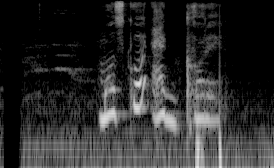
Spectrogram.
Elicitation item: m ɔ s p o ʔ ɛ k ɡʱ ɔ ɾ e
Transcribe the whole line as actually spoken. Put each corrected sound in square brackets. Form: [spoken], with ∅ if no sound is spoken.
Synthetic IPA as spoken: m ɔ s [k] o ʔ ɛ k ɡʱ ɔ ɾ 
